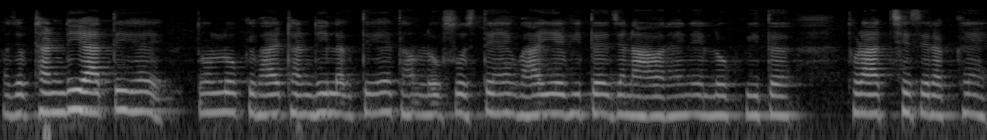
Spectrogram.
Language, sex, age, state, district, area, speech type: Hindi, female, 45-60, Uttar Pradesh, Prayagraj, urban, spontaneous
